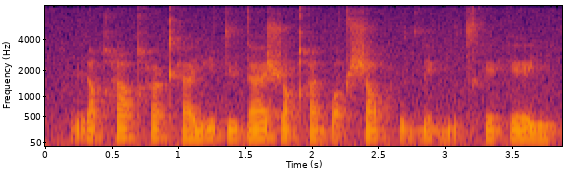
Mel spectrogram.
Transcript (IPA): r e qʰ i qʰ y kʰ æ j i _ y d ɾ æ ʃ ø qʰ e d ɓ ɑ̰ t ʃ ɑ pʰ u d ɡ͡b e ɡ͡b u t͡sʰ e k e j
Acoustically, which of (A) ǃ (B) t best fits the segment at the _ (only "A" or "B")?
B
